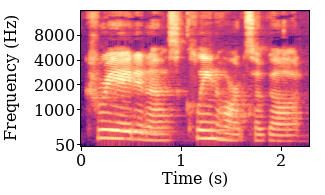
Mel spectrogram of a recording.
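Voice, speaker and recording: Woman leading worship with roomy church echo. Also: lowish voice. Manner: measured, steady liturgical reading. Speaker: worship leader. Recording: echoey room.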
